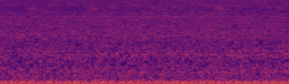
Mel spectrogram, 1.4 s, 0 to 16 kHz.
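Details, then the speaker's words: 2000 Jeep Cherokee Classic 4x4, 4.0-liter inline six, new muffler: smooth even low rumble at idle with no knocks or misses; healthy. "Sounds as you'd expect. Again, that inline 6-cylinder, 4-liter."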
